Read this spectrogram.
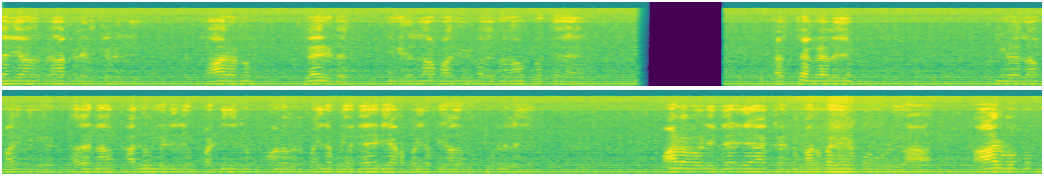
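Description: An elderly man speaks steadily through a microphone and loudspeakers in a large echoing hall.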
